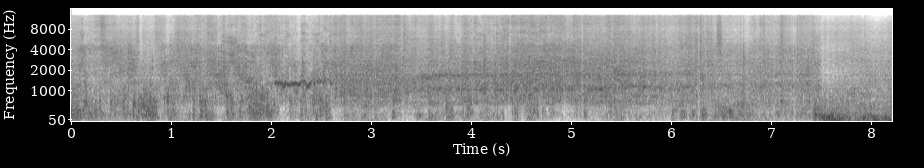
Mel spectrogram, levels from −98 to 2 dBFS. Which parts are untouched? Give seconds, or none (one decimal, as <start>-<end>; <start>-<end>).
1.4-2.6; 3.8-4.9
